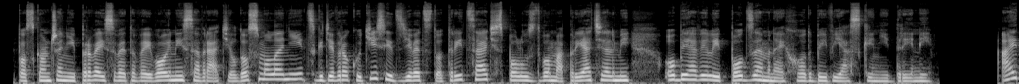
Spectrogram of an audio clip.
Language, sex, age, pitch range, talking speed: Slovak, female, 30-49, 170-200 Hz, 140 wpm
